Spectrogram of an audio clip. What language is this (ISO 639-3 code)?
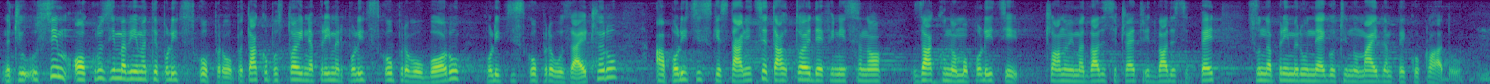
srp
